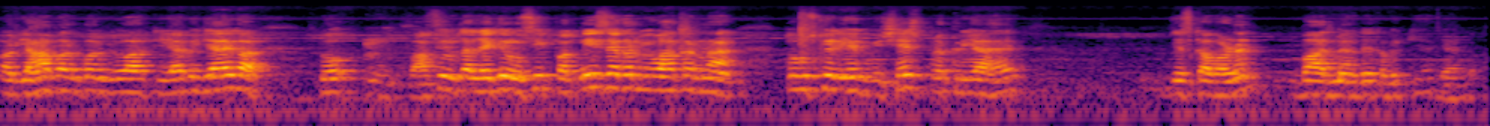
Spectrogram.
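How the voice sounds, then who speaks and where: A man delivers an exam-focused law lecture in a slightly high voice, patiently explaining and repeating key terms. His voice rings in an echoey room. A faint ambient hiss sits underneath. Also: fairly even intonation, brisk. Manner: explanatory, repeats key terms, mixes English legal words.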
